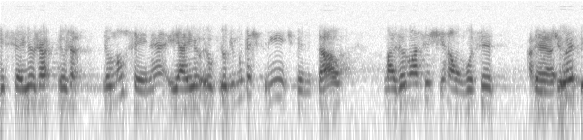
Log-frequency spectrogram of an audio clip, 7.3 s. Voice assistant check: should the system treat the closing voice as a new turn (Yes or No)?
Yes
